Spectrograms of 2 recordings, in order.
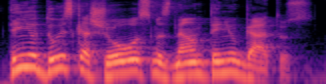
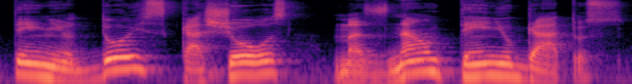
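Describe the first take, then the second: First: Said in the usual way. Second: Very slow, drawn out, clearly spaced; slow model repeat. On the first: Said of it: "repeated model sentence". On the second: Shown as a demonstration. Teacher repeating Portuguese for students, very slowly. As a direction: say it very slowly for learners to copy. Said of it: "slow repeat of model".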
